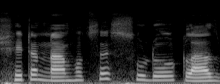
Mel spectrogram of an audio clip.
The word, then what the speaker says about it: pseudo: তো সেটার নাম হচ্ছে সুডো ক্লাস বা সুডো এলিমেন্ট। আপনি যদি সুডো সিএসএস লিখে সার্চ দেন, বানানটা একটু লক্ষ্য করেন, এখানে এটা হচ্ছে PSEUDO সুডো, এটার বানান আসলে একটু অন্যরকম।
